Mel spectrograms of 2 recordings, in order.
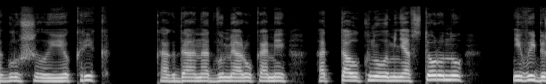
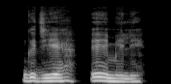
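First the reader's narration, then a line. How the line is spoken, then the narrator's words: Hoarse question. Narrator (Russian): Мама Эмили спросила охрипшим голосом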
